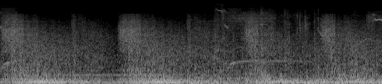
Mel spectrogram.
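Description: Siege tank artillery in StarCraft Remastered during a late-game Terran battle, heavy booming blasts rolling one after another, loud and dense with overlapping explosions and crackle throughout.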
